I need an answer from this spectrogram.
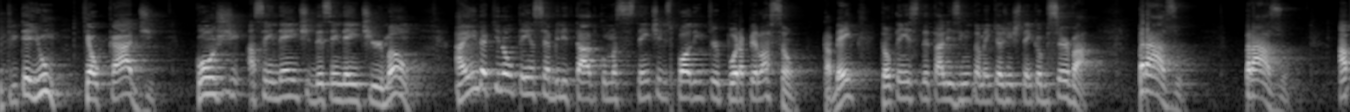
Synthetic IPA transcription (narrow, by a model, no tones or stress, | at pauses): t̪ɾĩnt̪ejũkɪɛʊkad͡ʒɪ̰ | kõʒɪasẽnd̪ẽnt͡ʃɪd̪esẽnd̪ẽnt͡ʃɪiɾmɐ̃w̃ | aĩnd̪ɐkɪnɐ̃w̃t̪ẽɲɐsɪabilit̪ad̪ʊkõmʊasi̥st̪ẽnt͡ʃɪelɪspɔd̪ẽj̃ĩnt̪eɾpoɾapelasɐ̰̃w̃t̪a̰bẽj̃ẽnt̪ɐ̃w̃t̪ẽj̃esɪd̪et̪alɪzĩɲʊt̪ɐ̃bẽj̃kɪaʒẽnt͡ʃɪt̪ẽj̃kʲɪobɪseɾva̰ | pɾazʊ̰ | pɾazʊ̰ | a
